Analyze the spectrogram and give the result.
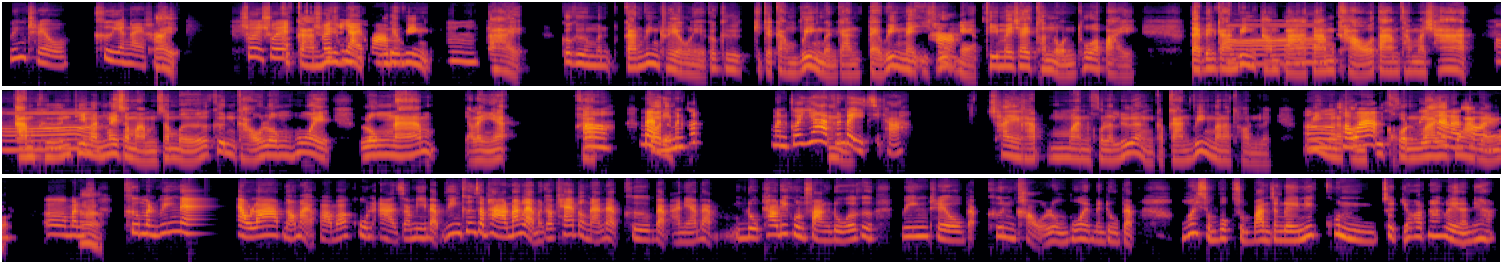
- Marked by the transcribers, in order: mechanical hum; "ก็" said as "ก๊อด"; distorted speech
- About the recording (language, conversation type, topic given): Thai, podcast, งานอดิเรกนี้เปลี่ยนชีวิตคุณไปอย่างไรบ้าง?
